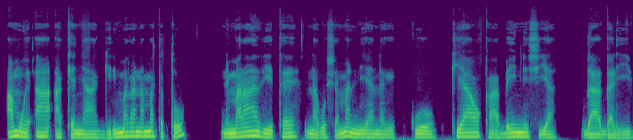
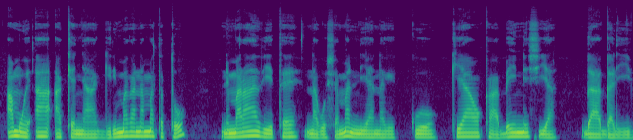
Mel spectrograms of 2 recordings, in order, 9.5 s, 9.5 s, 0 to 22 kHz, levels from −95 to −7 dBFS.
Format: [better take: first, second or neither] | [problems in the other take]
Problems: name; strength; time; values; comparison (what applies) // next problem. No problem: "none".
second | noise reduction (neural mask model Resemble Enhance denoiser)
